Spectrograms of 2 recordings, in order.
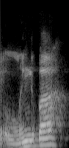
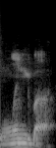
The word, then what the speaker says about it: Lyngbya: But it's actually Lyngbya. It's I believe that's how you pronounce it.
